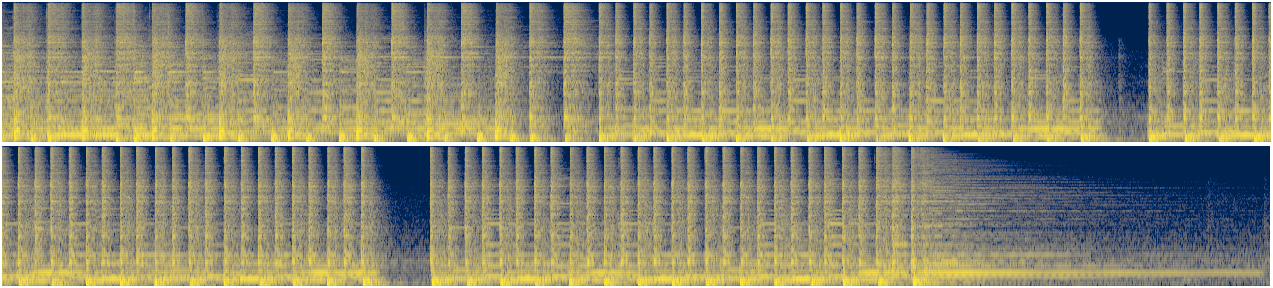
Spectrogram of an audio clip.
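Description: Acoustic guitar strummed along with a drum kit playing a fast, steady beat, with two brief full stops in the middle. Near the end the drums stop and a last guitar chord rings out and fades.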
